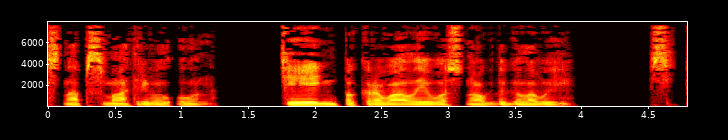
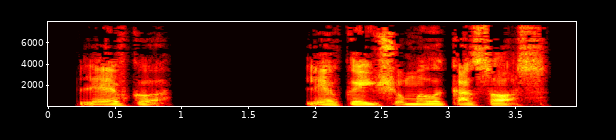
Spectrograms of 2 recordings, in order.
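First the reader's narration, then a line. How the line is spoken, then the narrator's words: Hoarse half-voiced man. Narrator (Russian): говорил хрипло и в полголоса высокий человек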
